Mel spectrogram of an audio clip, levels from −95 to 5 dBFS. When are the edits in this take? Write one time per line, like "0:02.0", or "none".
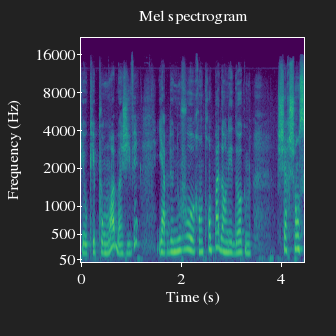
0:01.7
